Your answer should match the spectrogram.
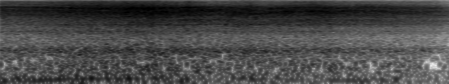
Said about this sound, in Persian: بابا بزرگم جیغ کشید و از دهان شعله های آتیش بیرون اومد و کیک رو آتیش زد. در همون لحظه عمه سارا با خورتوم پر از آبش اومد و آتیش رو خاموش کرد.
